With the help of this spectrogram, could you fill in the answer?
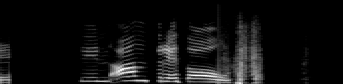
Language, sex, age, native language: Icelandic, male, 6, Icelandic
